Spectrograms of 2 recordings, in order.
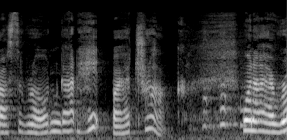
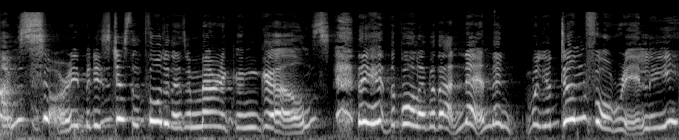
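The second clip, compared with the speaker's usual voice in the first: high, tearful speech through sobs; 8 semitones higher than usual. Asked about Britain's chances in the Whiteman Cup, answering while crying. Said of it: "please don't cry".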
